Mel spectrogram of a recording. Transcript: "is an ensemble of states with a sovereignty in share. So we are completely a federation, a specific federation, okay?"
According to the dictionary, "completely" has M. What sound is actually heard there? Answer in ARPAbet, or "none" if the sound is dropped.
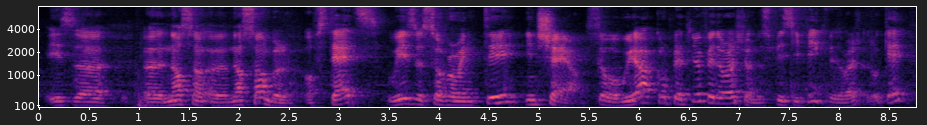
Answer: none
